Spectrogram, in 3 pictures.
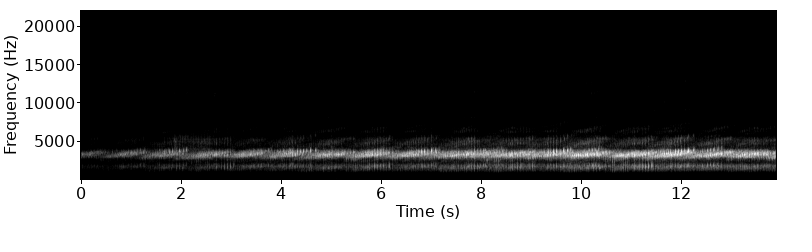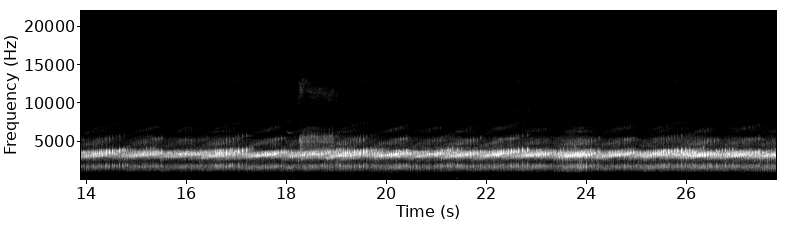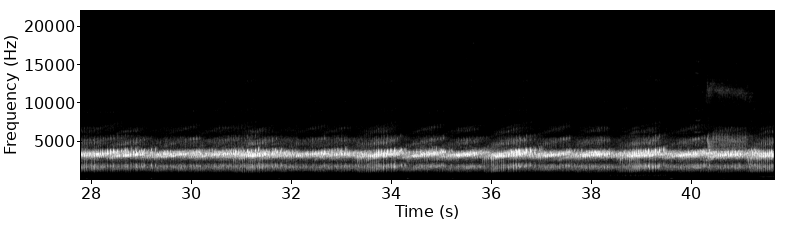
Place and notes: Walkerton, IN, USA - Passing train quieting a frog chorus, Walkerton, IN, USA
Recorded on a Zoom H4 Recorder
Indiana, United States of America, 12 April 2020, 12:00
